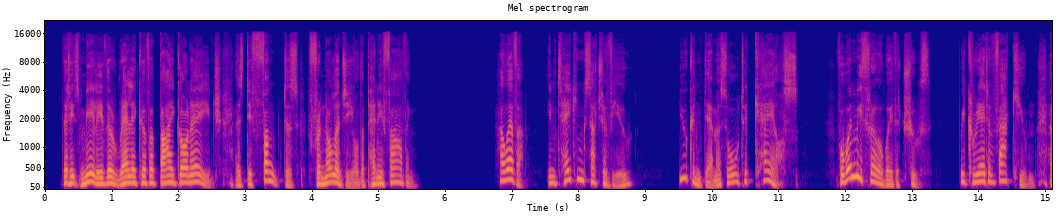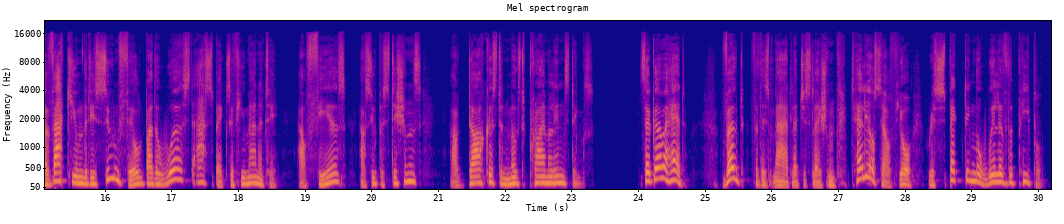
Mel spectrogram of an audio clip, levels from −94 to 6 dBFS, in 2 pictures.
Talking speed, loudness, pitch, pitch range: 155 wpm, -27 LUFS, 150 Hz, 110-180 Hz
